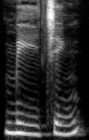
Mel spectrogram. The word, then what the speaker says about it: mì chính: Không mì chính. Mì, falling tone. Chính, rising tone.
